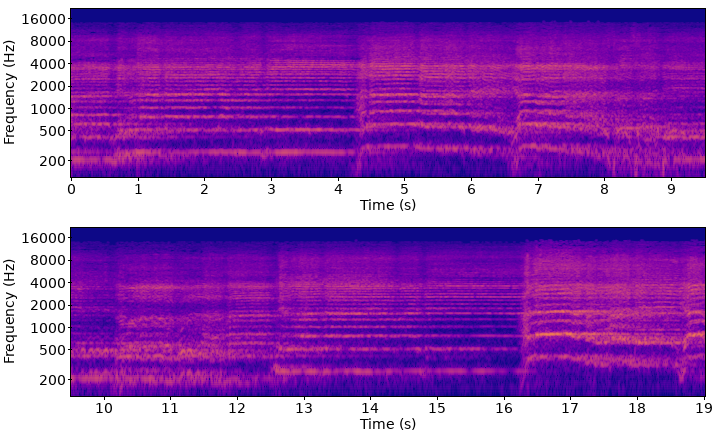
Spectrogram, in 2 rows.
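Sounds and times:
male voices chanting: 0:00.0 - 0:19.0.

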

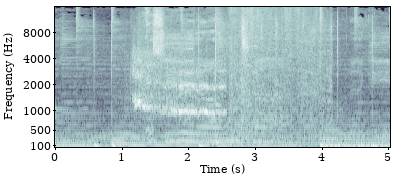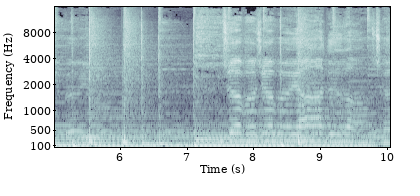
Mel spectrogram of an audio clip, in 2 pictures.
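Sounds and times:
song music: 0:00.8 - 0:08.0
car tyres screeching: 0:01.0 - 0:04.2.

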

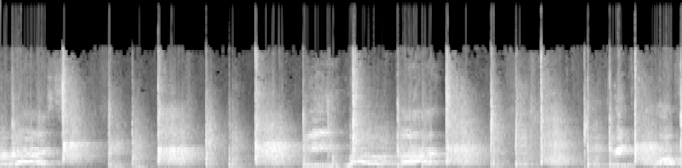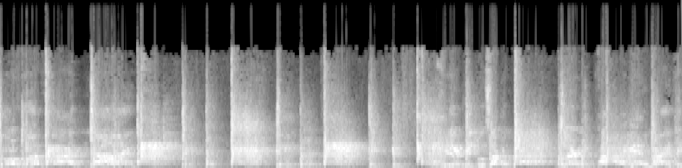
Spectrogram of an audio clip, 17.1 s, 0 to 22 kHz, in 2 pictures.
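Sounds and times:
rhythmic thumps and claps: 0:00.0 - 0:17.0.

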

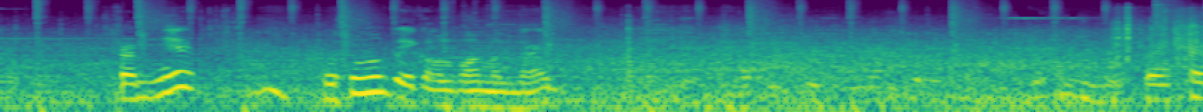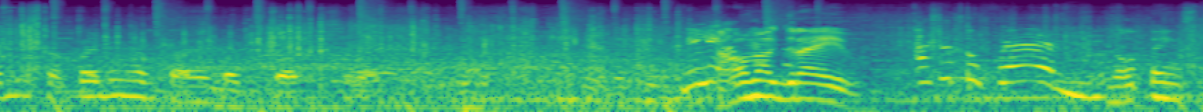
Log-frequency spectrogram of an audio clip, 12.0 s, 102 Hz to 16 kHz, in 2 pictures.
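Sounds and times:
background music: 0:00.0 - 0:12.0
traffic hum: 0:00.0 - 0:12.0.

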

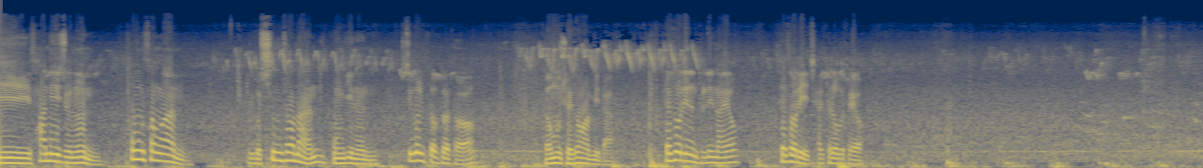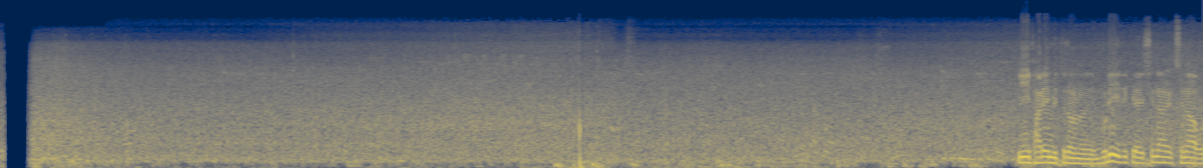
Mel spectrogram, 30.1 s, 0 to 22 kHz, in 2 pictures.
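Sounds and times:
steady low hum: 0:00.0 - 0:15.1
stream rushing: 0:00.0 - 0:30.0
faint high bird calls: 0:02.6 - 0:15.1.

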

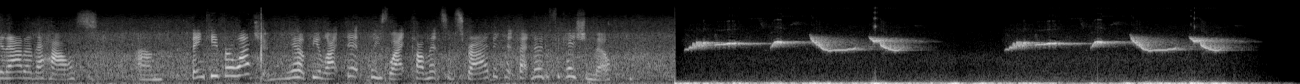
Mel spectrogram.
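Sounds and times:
low rumble: 0:06.7 - 0:13.0
bird whistling call: 0:06.8 - 0:09.4, 0:10.0 - 0:12.6.

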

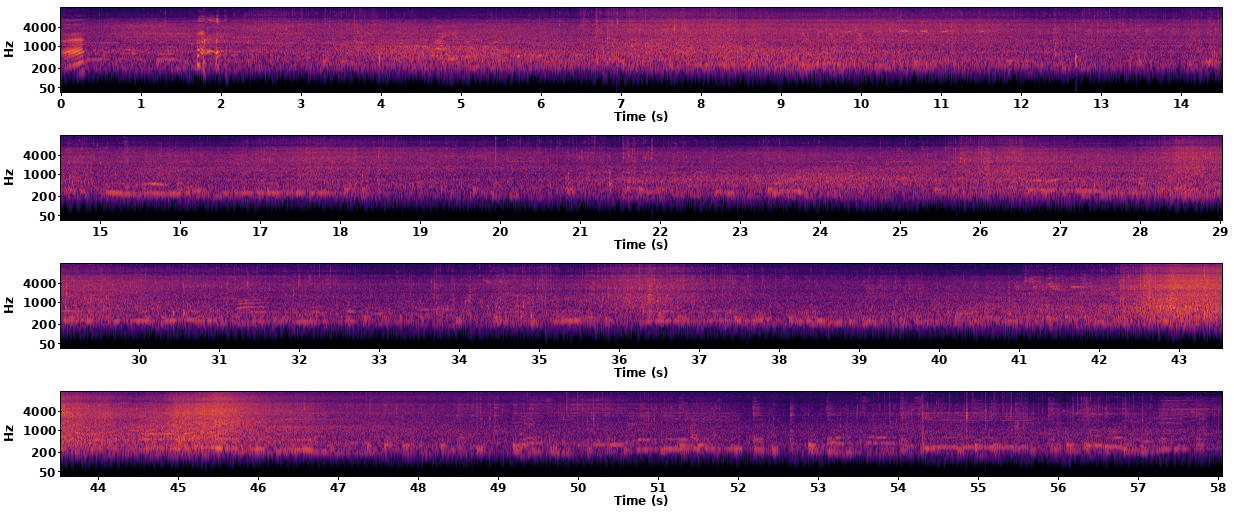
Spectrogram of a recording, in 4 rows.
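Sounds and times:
waves washing against rocks: 0:00.0 - 0:40.9, 0:41.6 - 0:51.2.

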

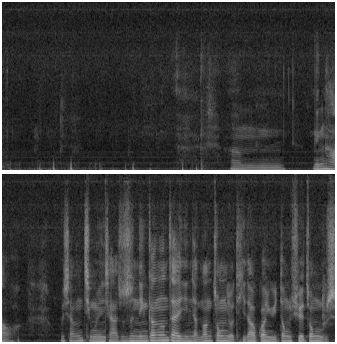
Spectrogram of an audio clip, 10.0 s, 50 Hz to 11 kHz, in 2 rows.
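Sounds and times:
microphone being handled: 0:00.0 - 0:03.2
low sound system hum: 0:00.0 - 0:10.0.

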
